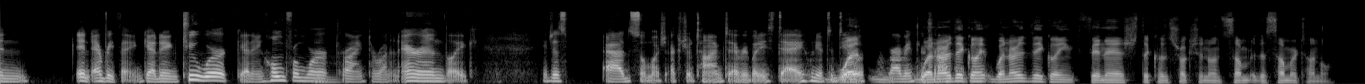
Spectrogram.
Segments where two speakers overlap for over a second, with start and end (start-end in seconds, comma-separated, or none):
8.2-9.7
